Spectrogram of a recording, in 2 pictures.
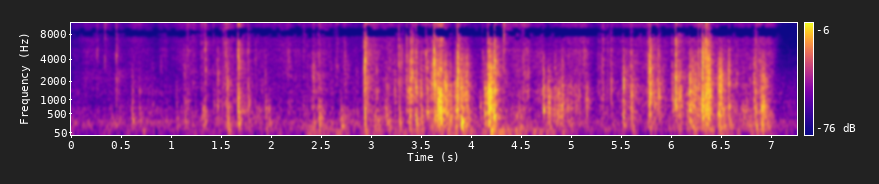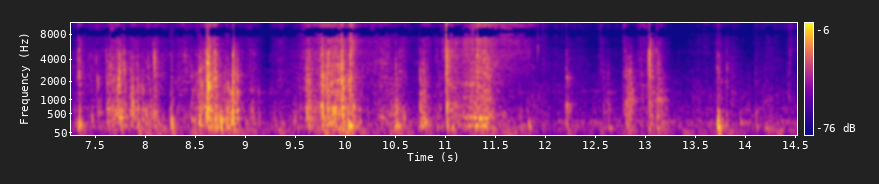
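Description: Brown kraft paper parcel wrapping being torn open and crumpled by hand, in irregular bursts of crinkling that die down near the end.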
